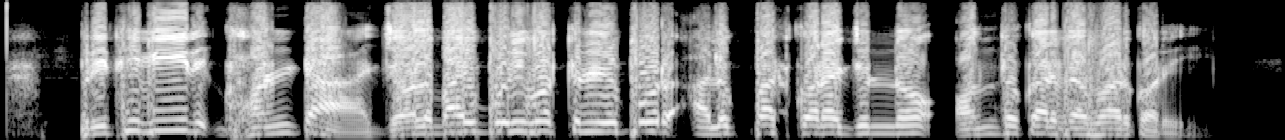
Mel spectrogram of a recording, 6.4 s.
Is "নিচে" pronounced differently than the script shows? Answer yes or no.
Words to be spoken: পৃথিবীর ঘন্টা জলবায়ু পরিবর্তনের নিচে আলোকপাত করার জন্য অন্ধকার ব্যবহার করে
yes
